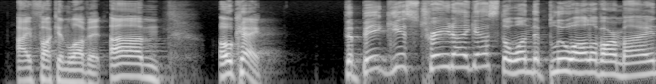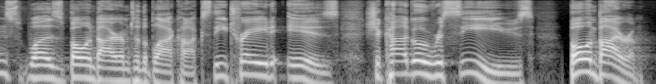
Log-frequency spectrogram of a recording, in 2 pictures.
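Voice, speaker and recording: A man with a slight Boston accent and an animated tone speaks at a fairly slow pace, fairly high in pitch with very wide swings, on a very clean recording with a silent background. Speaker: hockey podcast host. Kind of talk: casual chat. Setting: studio.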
